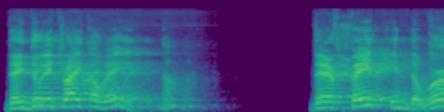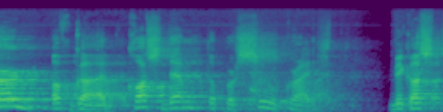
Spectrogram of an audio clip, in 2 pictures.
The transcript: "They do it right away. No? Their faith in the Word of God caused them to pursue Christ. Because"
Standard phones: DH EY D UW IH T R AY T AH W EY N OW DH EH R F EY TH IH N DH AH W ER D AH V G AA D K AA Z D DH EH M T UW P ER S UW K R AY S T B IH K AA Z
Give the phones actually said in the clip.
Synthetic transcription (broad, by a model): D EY D UW IH T R AY T AH W EY N OW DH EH R F EY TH IH N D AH W ER D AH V G AA D K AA S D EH M T UW P ER S UW K R AY S T B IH K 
